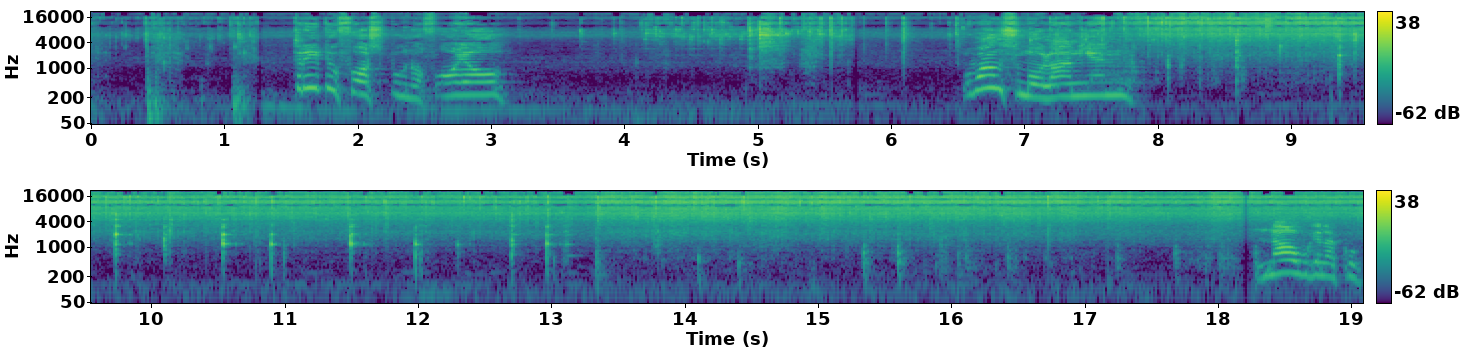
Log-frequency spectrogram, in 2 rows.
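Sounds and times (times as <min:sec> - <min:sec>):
onion sizzling in oil: 0:04.2 - 0:19.0
spoon scraping and tapping pan: 0:07.2 - 0:18.3.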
